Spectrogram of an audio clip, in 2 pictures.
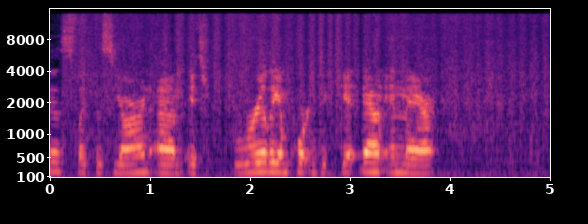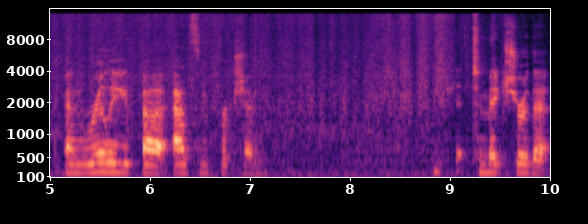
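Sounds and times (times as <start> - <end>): bubble wrap scrubbing over wool: 0.0 - 9.7.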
